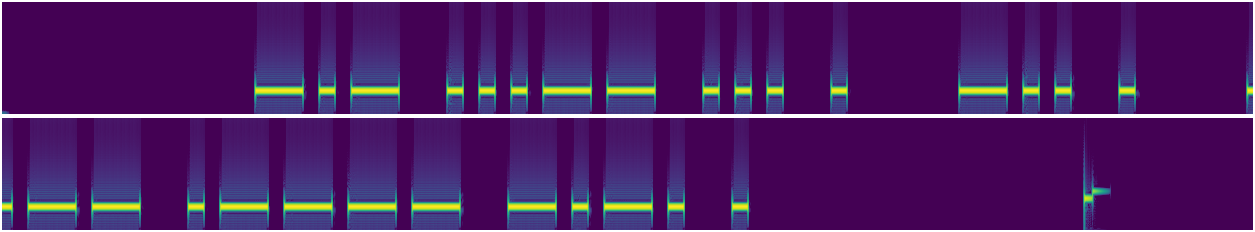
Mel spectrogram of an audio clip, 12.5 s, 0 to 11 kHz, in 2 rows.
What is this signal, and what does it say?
Morse code, heard as a keyed tone, about 15 wpm, 700 Hz. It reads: K3SE DE W1CE
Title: USA Callsign DE Callsign - 4 Characters - 15wpm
